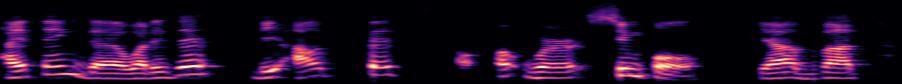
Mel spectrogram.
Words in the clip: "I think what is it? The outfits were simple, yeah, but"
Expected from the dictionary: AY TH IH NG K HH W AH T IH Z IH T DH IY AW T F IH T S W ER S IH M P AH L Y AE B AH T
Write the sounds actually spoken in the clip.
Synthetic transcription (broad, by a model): AY TH IH NG K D W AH T IH Z IH T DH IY AW T F IH T S W ER S IH M P AH L Y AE B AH T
